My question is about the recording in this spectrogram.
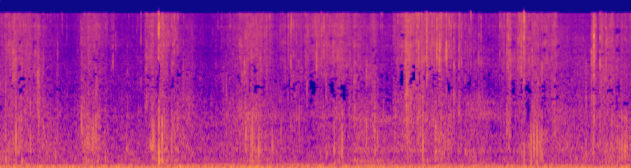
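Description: Footsteps walking over dry grass and fallen leaves on an earth embankment: a series of short, irregular steps.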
